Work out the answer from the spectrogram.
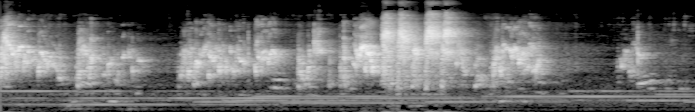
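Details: Budgerigar chattering in bursts of warbled, scratchy chirps and squawks, pausing briefly between phrases, with a quiet low hum underneath.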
